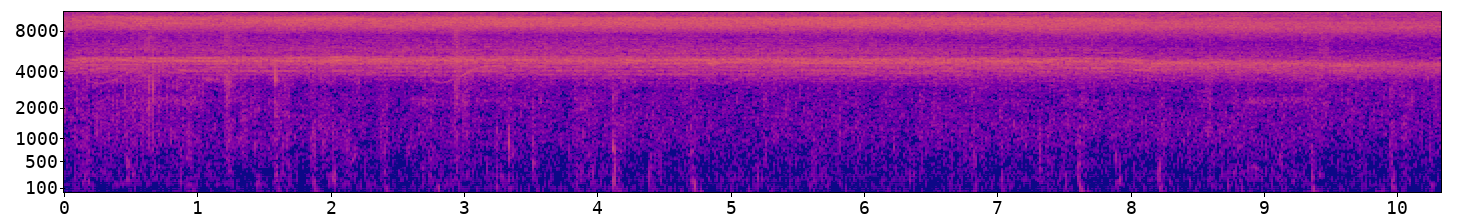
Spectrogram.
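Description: Faint, irregular footsteps on a dirt path, over a steady high-pitched insect chorus.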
